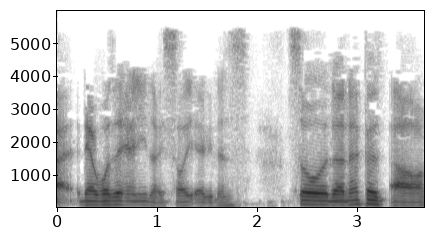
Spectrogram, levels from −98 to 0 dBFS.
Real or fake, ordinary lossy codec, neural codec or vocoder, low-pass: fake; MP3, 24 kbps; codec, 16 kHz, 1 kbps, X-Codec, HuBERT features, trained on balanced general audio; 5.4 kHz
